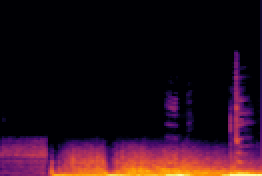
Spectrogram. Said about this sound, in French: Trois, plusieurs explosions endommagent l'usine. La plus violente d'entre elles tue cinq personnes,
